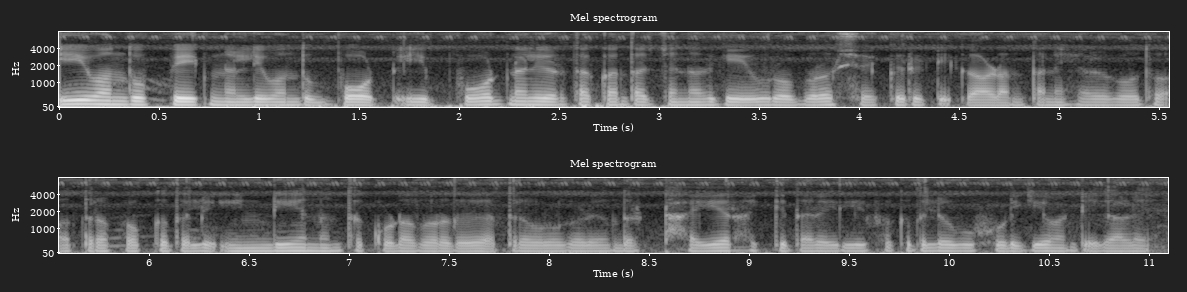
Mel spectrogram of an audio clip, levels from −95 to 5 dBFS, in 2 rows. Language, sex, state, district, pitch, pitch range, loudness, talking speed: Kannada, male, Karnataka, Belgaum, 120 Hz, 115-125 Hz, -21 LUFS, 160 wpm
